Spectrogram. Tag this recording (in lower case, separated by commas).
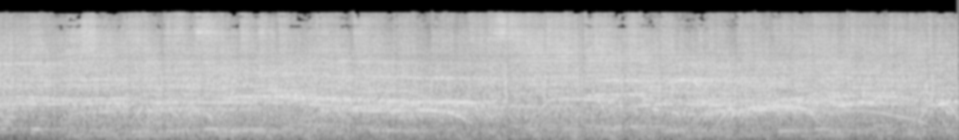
crowd, cheering, music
